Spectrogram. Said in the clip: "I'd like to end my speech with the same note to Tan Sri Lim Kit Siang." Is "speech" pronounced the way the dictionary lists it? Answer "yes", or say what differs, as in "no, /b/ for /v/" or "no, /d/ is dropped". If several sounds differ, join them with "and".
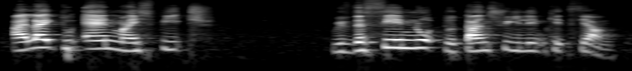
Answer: yes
